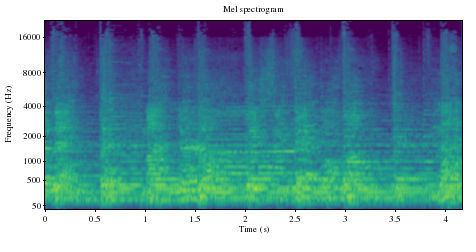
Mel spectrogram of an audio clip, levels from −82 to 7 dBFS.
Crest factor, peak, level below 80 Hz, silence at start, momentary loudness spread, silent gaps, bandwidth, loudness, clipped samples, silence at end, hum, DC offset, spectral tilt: 12 dB; 0 dBFS; -46 dBFS; 0 s; 5 LU; none; over 20 kHz; -13 LUFS; under 0.1%; 0 s; none; under 0.1%; -6 dB/octave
